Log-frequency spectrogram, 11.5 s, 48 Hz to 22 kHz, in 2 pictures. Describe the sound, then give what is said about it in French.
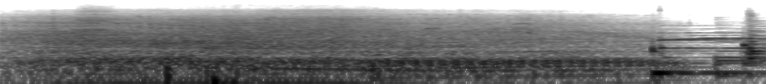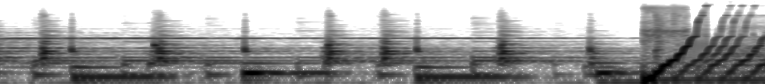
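Steady street traffic rumble with passing engines in the town centre of Hennebon at about 11:10 fills the first few seconds, then gives way to a rhythmic plucked musical pattern and ends with a quick rising boing. “Donc, ma marche reprend, là, je suis au centre-ville de Hennebon, il est 11h10 à peu près, 11h05.”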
